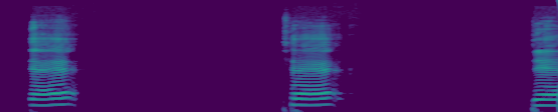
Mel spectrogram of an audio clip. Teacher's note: घर्षण पैदा होता है, इसलिए स्पर्श संघर्षी व्यंजन कहा जाता है चय वर्ग को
